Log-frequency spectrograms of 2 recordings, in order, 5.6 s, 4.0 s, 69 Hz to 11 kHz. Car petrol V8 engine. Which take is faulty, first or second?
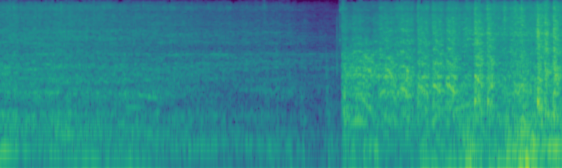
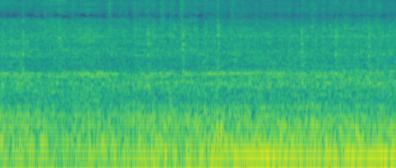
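first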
